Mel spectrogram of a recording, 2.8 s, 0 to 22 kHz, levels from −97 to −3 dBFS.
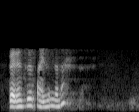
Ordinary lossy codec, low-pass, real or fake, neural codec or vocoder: MP3, 24 kbps; 3.6 kHz; fake; codec, 16 kHz, 4 kbps, FunCodec, trained on LibriTTS, 50 frames a second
